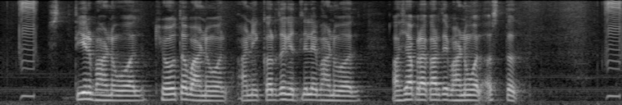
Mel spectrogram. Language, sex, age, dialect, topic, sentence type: Marathi, male, 18-24, Southern Konkan, banking, statement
